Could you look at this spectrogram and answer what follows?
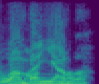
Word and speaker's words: Wembanyama: I'm sorry, I don't know how to pronounce his last name. Victor Wembanyama. Wembanyama? Victor Wembanyama.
